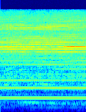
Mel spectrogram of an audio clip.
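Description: A MillRight Carve King CNC machine cutting wood, giving a continuous steady high whine with a constant pitched hum, loud and close, with no voices.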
